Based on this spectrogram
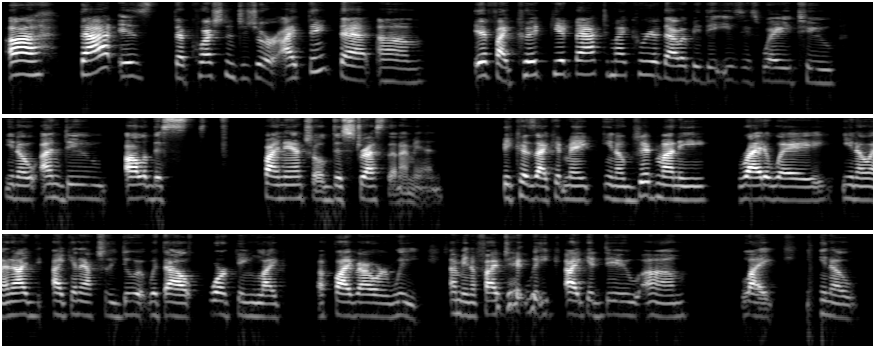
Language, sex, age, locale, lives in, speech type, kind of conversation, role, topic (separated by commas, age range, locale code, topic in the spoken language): English, female, 55-59, en-US, United States, conversation, advice, user, How can I rebuild my confidence after a recent setback?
